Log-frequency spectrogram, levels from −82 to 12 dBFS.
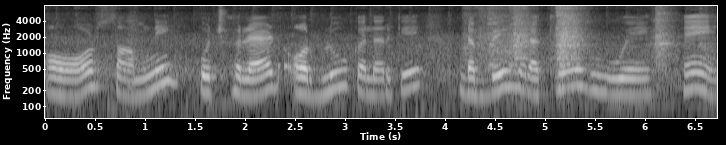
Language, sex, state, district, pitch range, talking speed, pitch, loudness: Hindi, female, Madhya Pradesh, Dhar, 170-220 Hz, 105 wpm, 185 Hz, -18 LUFS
